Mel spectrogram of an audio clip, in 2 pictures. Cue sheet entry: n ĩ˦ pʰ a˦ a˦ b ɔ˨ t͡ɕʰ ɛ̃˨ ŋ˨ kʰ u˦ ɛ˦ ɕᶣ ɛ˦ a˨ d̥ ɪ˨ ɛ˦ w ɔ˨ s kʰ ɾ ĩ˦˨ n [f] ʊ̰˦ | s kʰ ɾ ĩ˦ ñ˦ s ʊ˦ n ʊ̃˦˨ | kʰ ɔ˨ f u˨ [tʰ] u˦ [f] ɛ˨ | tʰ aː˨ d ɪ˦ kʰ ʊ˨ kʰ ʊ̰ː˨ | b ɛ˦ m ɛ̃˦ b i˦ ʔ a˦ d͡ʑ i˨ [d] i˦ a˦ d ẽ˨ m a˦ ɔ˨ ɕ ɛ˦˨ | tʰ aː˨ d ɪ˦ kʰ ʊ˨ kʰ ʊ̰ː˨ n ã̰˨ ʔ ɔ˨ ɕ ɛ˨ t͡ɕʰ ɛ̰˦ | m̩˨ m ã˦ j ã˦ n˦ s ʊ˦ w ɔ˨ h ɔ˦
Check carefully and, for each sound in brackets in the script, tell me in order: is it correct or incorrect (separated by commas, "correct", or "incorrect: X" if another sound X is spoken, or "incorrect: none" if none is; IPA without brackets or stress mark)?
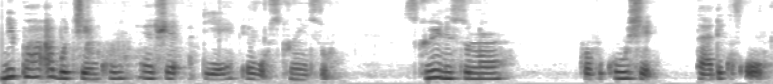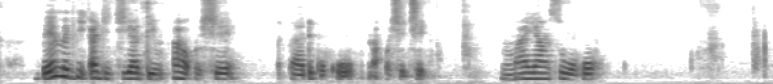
incorrect: s, incorrect: kʰ, incorrect: ɕ, incorrect: d͡ʑ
